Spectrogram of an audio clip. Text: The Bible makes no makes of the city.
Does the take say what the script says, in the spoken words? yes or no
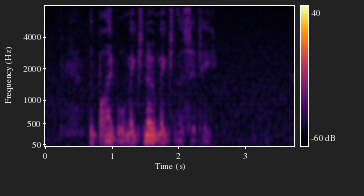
yes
